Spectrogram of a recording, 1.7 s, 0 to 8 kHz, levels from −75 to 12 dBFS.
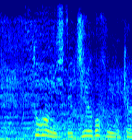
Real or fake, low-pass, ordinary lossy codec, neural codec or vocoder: fake; 7.2 kHz; Opus, 16 kbps; codec, 16 kHz, 16 kbps, FreqCodec, larger model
